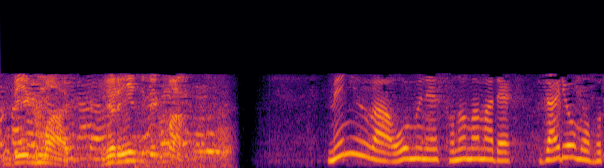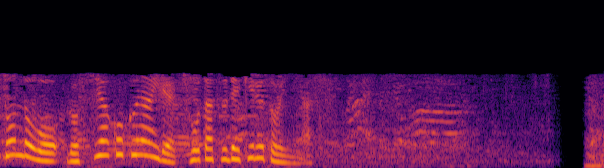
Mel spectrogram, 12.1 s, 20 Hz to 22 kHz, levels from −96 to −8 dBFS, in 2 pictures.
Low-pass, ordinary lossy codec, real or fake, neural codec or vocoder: 3.6 kHz; MP3, 16 kbps; real; none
